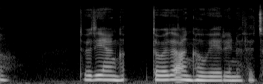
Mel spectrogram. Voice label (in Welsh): "anghywir", Welsh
